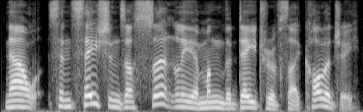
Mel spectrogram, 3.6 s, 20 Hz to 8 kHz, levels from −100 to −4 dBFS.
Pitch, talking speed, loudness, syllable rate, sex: 155 Hz, 150 wpm, -18 LUFS, 5.5 syllables/s, male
